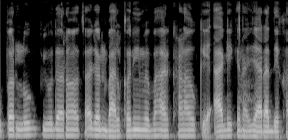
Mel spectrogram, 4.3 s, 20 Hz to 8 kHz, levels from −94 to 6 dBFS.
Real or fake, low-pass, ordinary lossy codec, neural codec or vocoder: real; none; none; none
